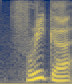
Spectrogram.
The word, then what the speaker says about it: freekeh: Is Bonnie Matthews on the line with Freaka Foods?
